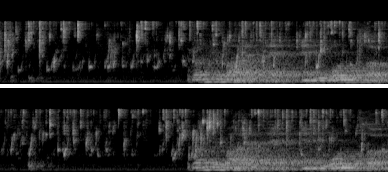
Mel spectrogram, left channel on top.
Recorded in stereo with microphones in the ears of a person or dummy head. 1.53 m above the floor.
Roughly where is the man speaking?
Left.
